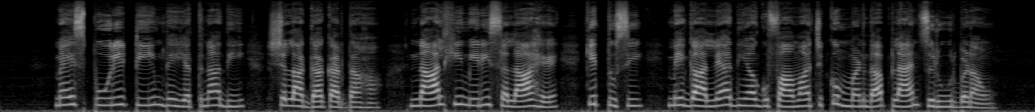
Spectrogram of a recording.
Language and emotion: Punjabi, neutral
